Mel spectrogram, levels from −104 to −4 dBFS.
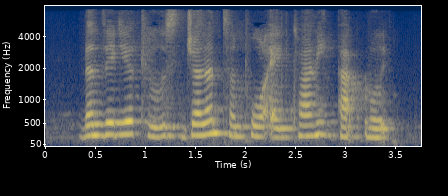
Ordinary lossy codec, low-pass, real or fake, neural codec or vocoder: MP3, 48 kbps; 7.2 kHz; fake; codec, 16 kHz, 1 kbps, X-Codec, HuBERT features, trained on balanced general audio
